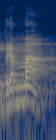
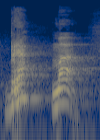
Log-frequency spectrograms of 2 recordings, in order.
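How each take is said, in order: First: The word ends on a plain ma sound. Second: The word carries an h sound near the end. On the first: The speaker calls it wrong. "Many people say Brahma. ... It is not Brahma" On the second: The speaker calls it right. "It should end with Ha. ... You have to say Brahma"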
